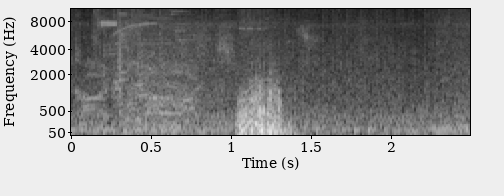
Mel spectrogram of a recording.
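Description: A loud explosion booms with a deep rumble.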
